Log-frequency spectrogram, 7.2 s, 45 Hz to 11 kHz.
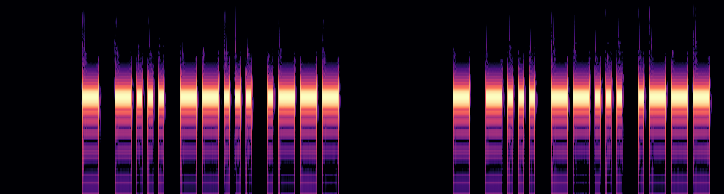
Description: Morse code, heard as a keyed tone, about 22 wpm, 700 Hz. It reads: TB7J TB7J
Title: DXCC-100 Call Signs - 4 Characters - Repeated 3x - 22wpm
